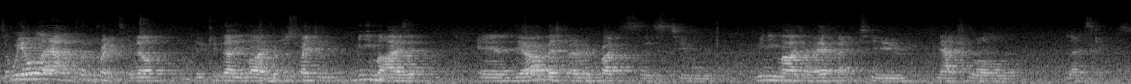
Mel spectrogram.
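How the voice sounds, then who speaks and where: A man presenting at a public meeting, explaining in a halting way with many restarts and fillers. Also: on the high side. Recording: echoey hall from far off, noisy.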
